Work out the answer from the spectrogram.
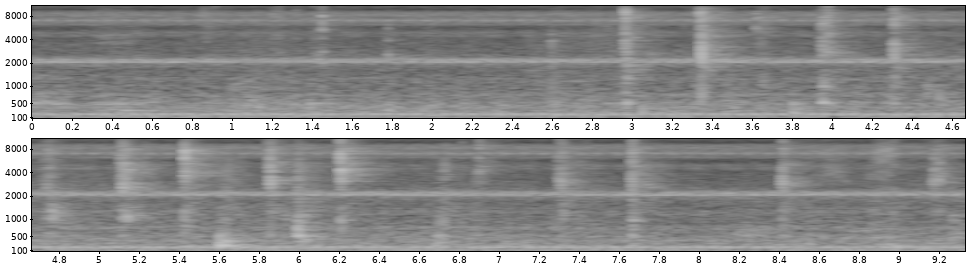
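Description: Crunchy chewing of crispy deep-fried meatballs: a string of sharp, irregular crackles and clicks, thickest about three to six seconds in, over a faint steady electrical hum.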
